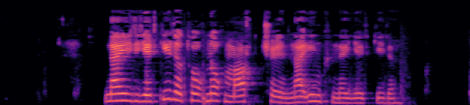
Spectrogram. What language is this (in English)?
Armenian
